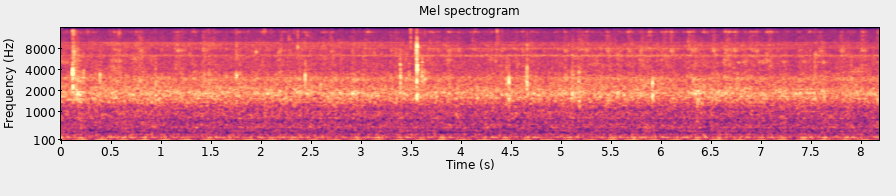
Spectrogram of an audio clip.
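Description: Faint eating sounds of someone eating curry, rice and roti by hand: soft wet chewing and mouth clicks with a few small ticks. A steady low hum runs underneath.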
